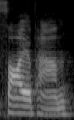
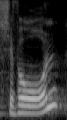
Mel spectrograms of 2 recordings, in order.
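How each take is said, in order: First: The name sounds like sigh-a-pan. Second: The name sounds like shiv-awn. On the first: The speaker calls it wrong. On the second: The speaker calls it right.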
